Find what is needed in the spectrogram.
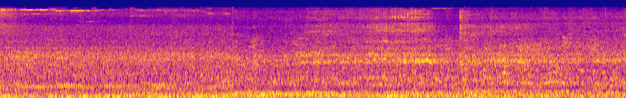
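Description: Steady low roar of heavy city traffic, with crowd chatter over it.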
